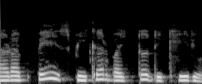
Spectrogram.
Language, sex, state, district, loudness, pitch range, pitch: Rajasthani, female, Rajasthan, Nagaur, -13 LUFS, 180-230 Hz, 195 Hz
